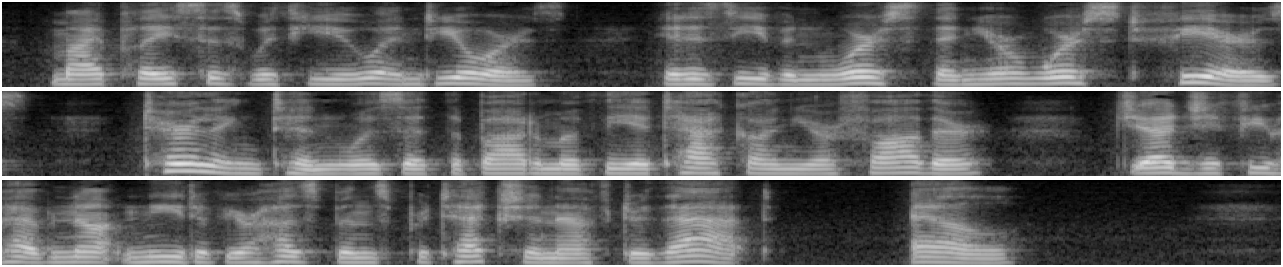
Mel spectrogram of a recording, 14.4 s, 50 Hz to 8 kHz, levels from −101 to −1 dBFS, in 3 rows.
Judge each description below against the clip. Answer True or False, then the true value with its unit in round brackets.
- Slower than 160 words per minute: False (165 wpm)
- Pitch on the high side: False (170 Hz)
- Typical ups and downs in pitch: False (2.2 semitones)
